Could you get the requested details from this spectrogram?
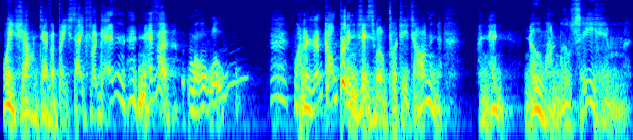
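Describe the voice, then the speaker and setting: In a dramatic book reading, a man voices a small, wretched, spiteful cave creature that hisses and mutters to itself in broken grammar. Heavily acted and pitched high above his own voice, the delivery swoops wildly and runs a little slow, raspy, hissing and creaky, sounding alarmed and urgent.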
